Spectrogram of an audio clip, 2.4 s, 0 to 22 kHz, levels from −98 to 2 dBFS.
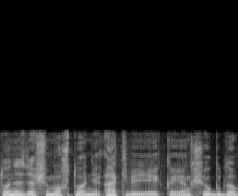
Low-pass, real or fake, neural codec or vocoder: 7.2 kHz; real; none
